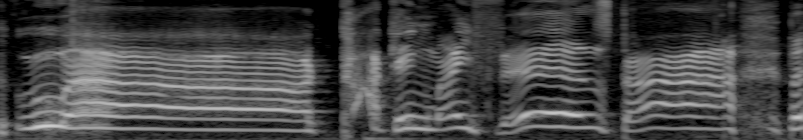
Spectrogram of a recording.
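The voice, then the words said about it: Imitates a wrestler's voice. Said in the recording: “a great Roman Reigns impression.”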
